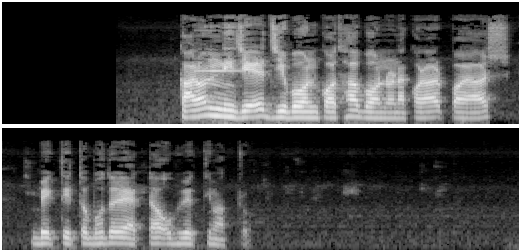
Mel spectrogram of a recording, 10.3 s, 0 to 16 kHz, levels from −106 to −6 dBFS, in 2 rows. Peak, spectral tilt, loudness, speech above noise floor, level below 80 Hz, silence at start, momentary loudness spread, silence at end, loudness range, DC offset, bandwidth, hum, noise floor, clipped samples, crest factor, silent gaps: 0 dBFS; -4.5 dB/octave; -19 LUFS; 50 dB; -62 dBFS; 1.8 s; 15 LU; 2.75 s; 12 LU; under 0.1%; 11.5 kHz; none; -70 dBFS; under 0.1%; 22 dB; none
